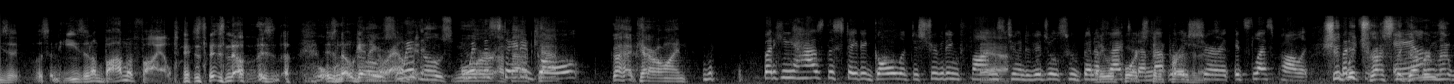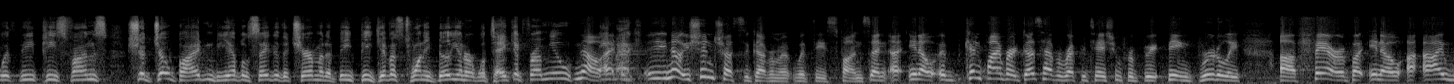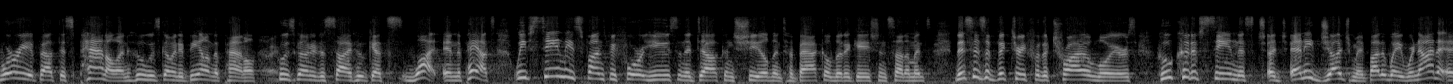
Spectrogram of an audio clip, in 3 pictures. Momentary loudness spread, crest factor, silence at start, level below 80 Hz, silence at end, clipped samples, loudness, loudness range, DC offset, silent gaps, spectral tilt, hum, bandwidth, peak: 5 LU; 18 dB; 0 s; -58 dBFS; 0 s; under 0.1%; -27 LUFS; 2 LU; under 0.1%; none; -4 dB/octave; none; 10.5 kHz; -10 dBFS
